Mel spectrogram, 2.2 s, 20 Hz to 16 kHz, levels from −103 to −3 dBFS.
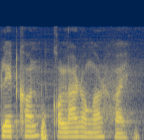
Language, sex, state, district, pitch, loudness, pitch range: Assamese, male, Assam, Kamrup Metropolitan, 120 Hz, -17 LUFS, 105-130 Hz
